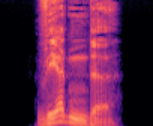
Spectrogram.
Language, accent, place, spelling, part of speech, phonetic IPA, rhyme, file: German, Germany, Berlin, werdende, adjective, [ˈveːɐ̯dn̩də], -eːɐ̯dn̩də, De-werdende.ogg
- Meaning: inflection of werdend: 1. strong/mixed nominative/accusative feminine singular 2. strong nominative/accusative plural 3. weak nominative all-gender singular 4. weak accusative feminine/neuter singular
